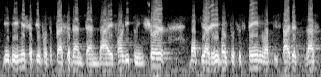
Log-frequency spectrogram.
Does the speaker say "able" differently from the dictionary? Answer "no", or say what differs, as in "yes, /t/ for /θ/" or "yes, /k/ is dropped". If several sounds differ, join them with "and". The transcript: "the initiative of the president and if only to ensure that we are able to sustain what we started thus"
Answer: no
